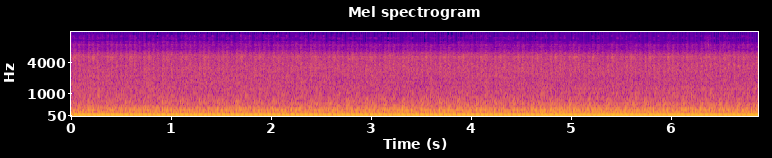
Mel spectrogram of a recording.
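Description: Clark forklift engine running at a steady idle while driving the hydraulic pump, which the owner thinks still needs priming after a lift cylinder install. A steady hum joins about two thirds of the way through.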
